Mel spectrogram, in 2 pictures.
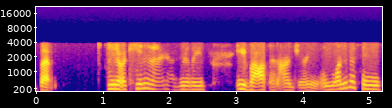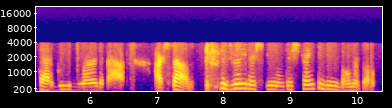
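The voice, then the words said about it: Muffled, quiet, fading voice. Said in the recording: “my voice is muffled... I'm losing my voice... I'm actually shouting what it feels like on the top of my lungs right now, and I know it's still quiet.”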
